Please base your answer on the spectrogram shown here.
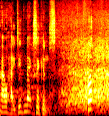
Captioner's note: audience laughing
